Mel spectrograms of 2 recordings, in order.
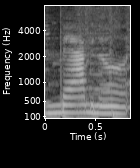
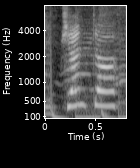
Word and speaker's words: magenta: said like she said magna and that is that it's actually magenta i thought it was magneta and i was calling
